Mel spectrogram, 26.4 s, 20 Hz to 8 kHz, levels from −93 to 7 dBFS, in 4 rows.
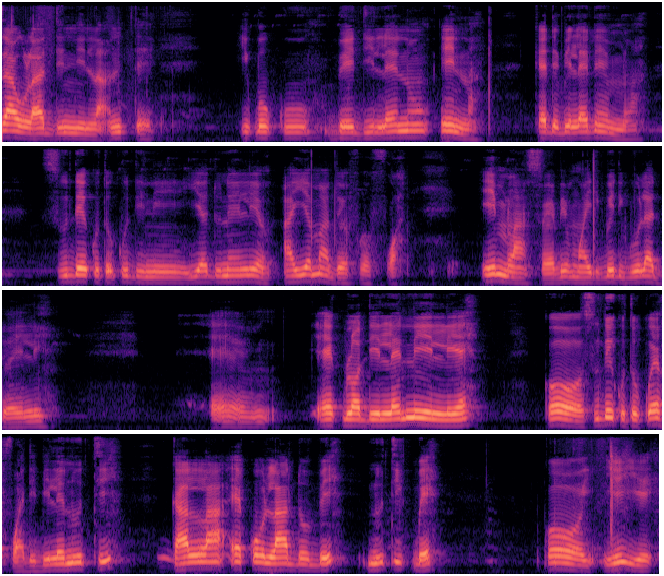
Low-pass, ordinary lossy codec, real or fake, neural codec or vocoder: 7.2 kHz; AAC, 48 kbps; real; none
